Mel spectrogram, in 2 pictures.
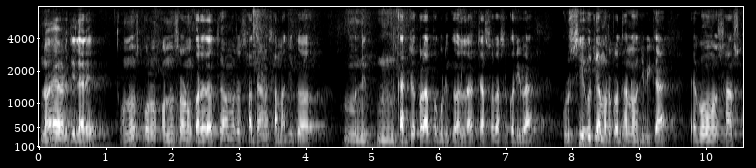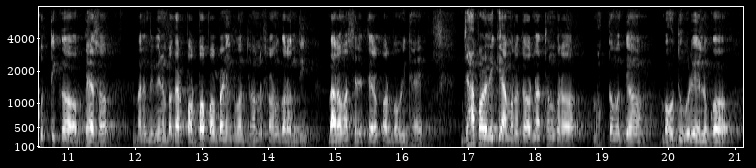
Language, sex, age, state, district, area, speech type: Odia, male, 45-60, Odisha, Nayagarh, rural, spontaneous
